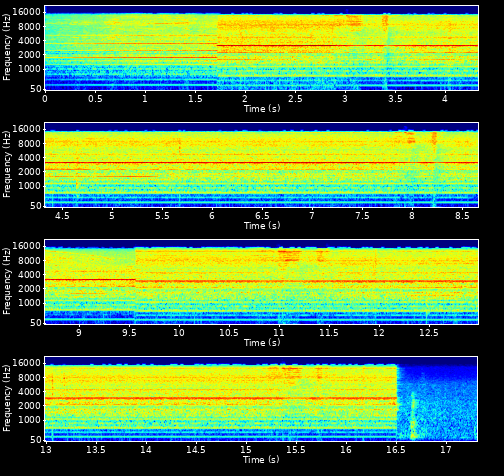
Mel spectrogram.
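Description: A saw rips poplar boards to width for a coffee table build, a loud sustained whine that shifts pitch as the cut begins and again midway, then stops near the end, with no talking.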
